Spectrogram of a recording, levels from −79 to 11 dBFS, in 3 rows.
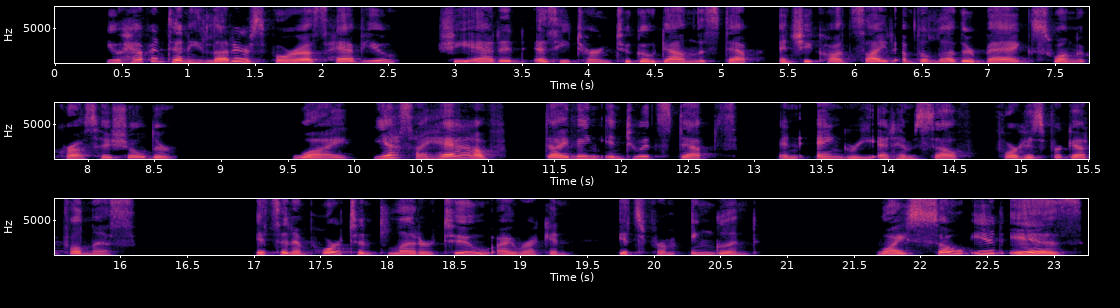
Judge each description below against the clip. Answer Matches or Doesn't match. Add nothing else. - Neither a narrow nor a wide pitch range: Matches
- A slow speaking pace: Doesn't match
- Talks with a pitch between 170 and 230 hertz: Matches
